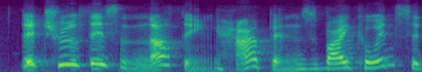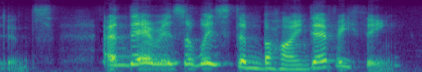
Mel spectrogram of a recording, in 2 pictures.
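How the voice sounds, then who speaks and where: This woman speaks in a put-on character voice. She pitches it high. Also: moderate pace. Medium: read story. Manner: gentle, affectionate, patient.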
